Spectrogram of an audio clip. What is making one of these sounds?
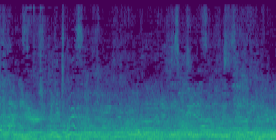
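A crowd of men and women sings together nearby.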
